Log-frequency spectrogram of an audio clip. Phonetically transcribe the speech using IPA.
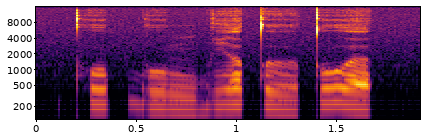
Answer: pʰu˧˥p̚bu˧˩ŋ bi˧˥ə̯t̪ɯː˧˩t̪u˥˨ə̯

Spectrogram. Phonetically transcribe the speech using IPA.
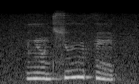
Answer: lʲõdsʉθẽ

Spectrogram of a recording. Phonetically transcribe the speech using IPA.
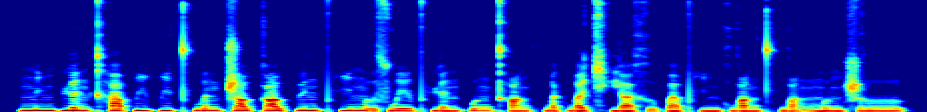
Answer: n̪i˧˥ŋpɥɛ˥˩n kʰä˥pi˧˥pi˥˩ t̪ʰwə˥n ʈ͡ʂɑ˥˧ʊ̯kɑ˥˩ʊ̯ py˥npʰi˧˥n̪ɤ̰˨˩ swe˥ɪ̯pʰɥɛ˧˥npɤ˥ŋ kʰɑ˧˥ŋpʰwä˧kwä˥ t͡ɕʰjä˥˩xɤ̰˨˩ pä˥˩pʰi˧˥ŋxwɑ˥˩ŋt̪ʰwɑ̰˨˩ŋ mɤ˥˩ŋʂɤ˥

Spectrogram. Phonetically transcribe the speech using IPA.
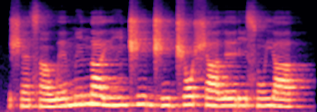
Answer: ʃɛ̃˨sã˨we˨˦mĩ˦ na˦˨jĩ˨˦d͡ʒi˦˨ d͡ʒi˧d͡ʒɔ˦ʃa˧le˧ ɾi˨sũ˨˦ ja˧

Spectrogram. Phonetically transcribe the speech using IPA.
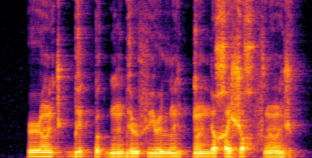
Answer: ɹõt͡ʃ ɡ͡bɘk͡po ɡ͡bõɡ͡bɘɹfyɹlːũʒ k͡põnyχə ʒuχflõʒ

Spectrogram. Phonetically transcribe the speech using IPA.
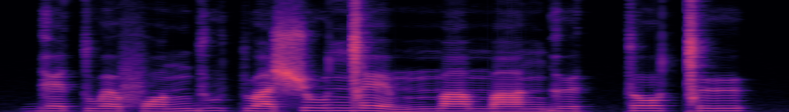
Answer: ɡe˨twə˨fɔ˨ ndṳ˦tʷa˧ʃu˦ŋ͡ǀe˦˨ mːa˦ma˦ŋɡɨ˦ tːo˦ǀɨ˦

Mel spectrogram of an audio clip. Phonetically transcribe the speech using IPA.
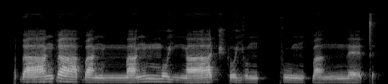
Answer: ɗaːŋɗaːɓaŋ mːaŋmːoj ŋaːt͡ʃʼʊjʊŋ kːuŋk͡pa nːɛt

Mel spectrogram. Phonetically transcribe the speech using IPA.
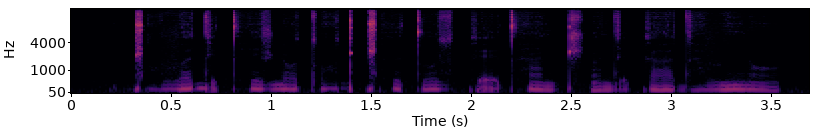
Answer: ɡ͡ǁɔ̤vɐdḛ t̪ʰezɳɔtʼɔ̤dǁʰɘ t̪ozkɛ̰t̪ʰãd t͡ʃʼɐ̃dɛ̰kada̤ vĩɾɔ̃

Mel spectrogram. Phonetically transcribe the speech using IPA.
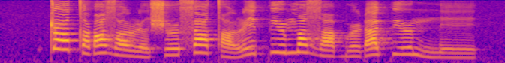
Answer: ʈə˞˥ tˤə˦ɽe˥zˤə˞˨ ɭə˩ʃə˞˦ sə˞˥tˤa˩ɭe˥ pʲə˞˥mə˥ zˤe˨bə˞˨ɽa˥pʲə˞˦ nːe˩

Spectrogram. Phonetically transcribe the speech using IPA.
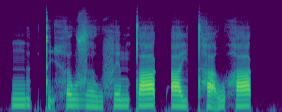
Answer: ŋɨ˦˥k̚ t̪ḭ˧˨hə˧wzə̤ː˨˩wfe˧m t̪aː˦˥k̚ʔa˧j t̪ʰa̰˧˥wha˦˥k̚

